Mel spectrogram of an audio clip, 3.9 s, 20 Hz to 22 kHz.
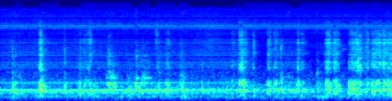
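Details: Philips NG 5159 valve record player with BSR deck, first power-up: low steady hum with scattered irregular crackles and pops from the amplifier before any record plays; slight hum and crackles.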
